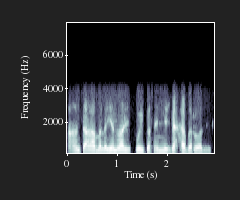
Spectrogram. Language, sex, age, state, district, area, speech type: Kashmiri, male, 30-45, Jammu and Kashmir, Bandipora, rural, conversation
